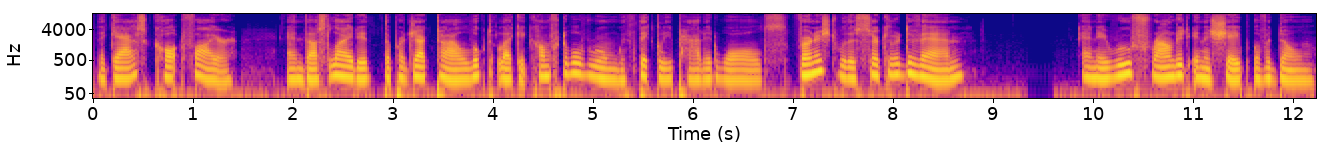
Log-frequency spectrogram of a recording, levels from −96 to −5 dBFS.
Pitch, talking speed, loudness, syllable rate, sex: 155 Hz, 160 wpm, -20 LUFS, 4.8 syllables/s, female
